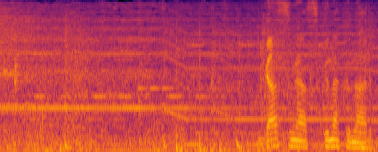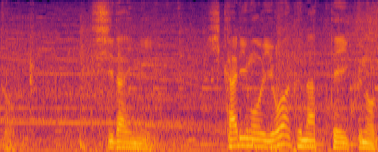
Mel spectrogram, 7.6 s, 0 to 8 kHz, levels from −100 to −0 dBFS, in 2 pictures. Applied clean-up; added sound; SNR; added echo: none; Sliding door; 13 dB; none.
